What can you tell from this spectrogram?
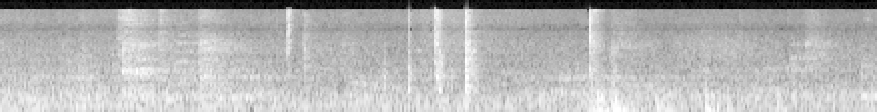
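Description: A few sharp clinks of a metal serving utensil against a ceramic plate, clustered around the middle, over the steady background din of a restaurant dining room.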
